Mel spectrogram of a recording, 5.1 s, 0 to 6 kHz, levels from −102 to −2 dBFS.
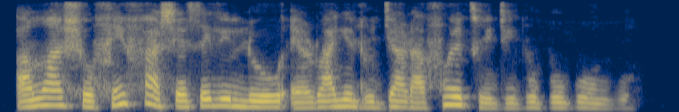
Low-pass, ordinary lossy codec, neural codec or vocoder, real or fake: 5.4 kHz; none; codec, 44.1 kHz, 7.8 kbps, Pupu-Codec; fake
